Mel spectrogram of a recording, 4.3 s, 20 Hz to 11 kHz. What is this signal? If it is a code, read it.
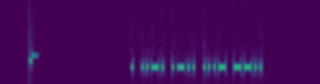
Morse code, heard as a keyed tone, about 34 wpm, 690 Hz. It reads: EFLVZ
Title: Code Groups - 5 Letters - 35wpm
